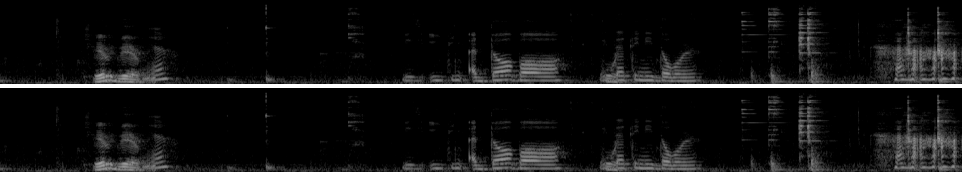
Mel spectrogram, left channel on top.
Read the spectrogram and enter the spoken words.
Heerlijk weer. Yeah. He's eating adobo with the tinidor.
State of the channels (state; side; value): identical; both; correlation 1.00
